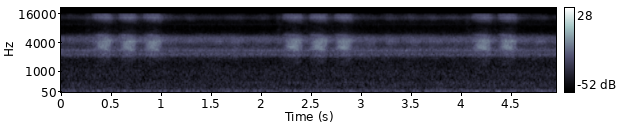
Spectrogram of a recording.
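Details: Night chorus of true katydids at Devonwood Conservation Area, September 10, 2015, with harsh three-pulse rasps recurring roughly every two seconds above a constant high background of other insects.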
